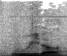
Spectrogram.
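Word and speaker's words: Ruida: got a color display ruda controller that's how you pronounce it okay what i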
